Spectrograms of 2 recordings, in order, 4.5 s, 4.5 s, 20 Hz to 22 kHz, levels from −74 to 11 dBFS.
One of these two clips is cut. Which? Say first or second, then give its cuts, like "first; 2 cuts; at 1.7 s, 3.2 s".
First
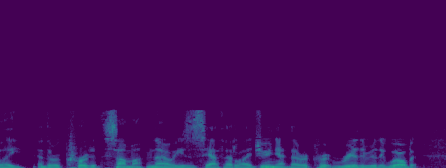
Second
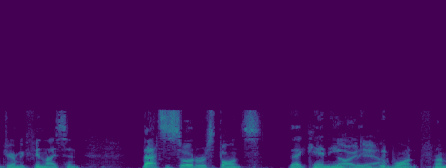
first; 1 cut; at 1.5 s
